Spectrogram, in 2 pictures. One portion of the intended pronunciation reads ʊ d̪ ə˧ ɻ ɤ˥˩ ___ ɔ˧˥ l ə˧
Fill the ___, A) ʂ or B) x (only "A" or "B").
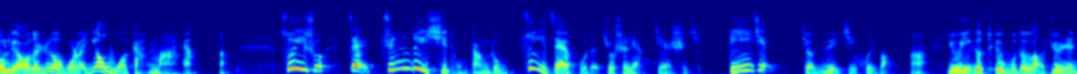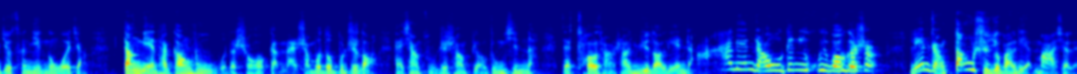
B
